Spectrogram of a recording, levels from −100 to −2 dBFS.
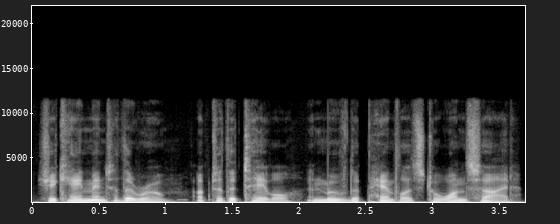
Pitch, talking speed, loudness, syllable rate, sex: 105 Hz, 260 wpm, -18 LUFS, 6.0 syllables/s, male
